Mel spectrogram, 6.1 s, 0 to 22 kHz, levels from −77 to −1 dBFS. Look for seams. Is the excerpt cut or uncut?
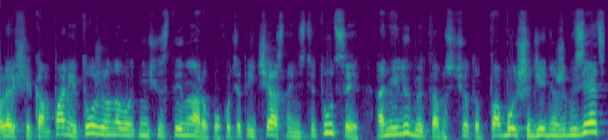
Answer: uncut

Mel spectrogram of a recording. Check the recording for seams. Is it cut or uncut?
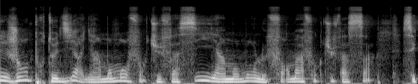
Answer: uncut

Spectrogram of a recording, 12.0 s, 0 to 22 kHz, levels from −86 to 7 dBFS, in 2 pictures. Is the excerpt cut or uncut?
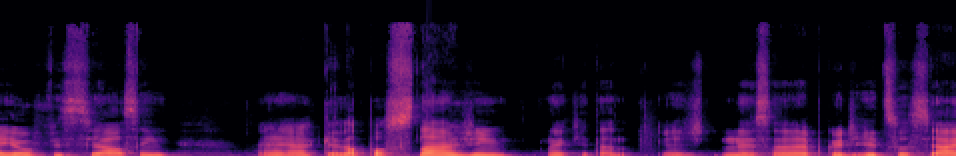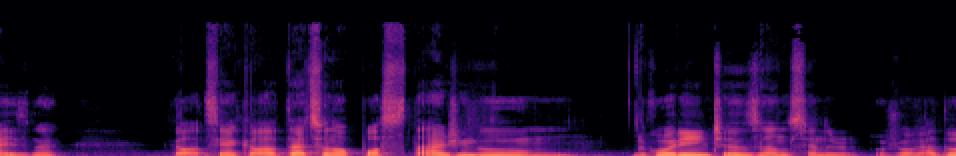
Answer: uncut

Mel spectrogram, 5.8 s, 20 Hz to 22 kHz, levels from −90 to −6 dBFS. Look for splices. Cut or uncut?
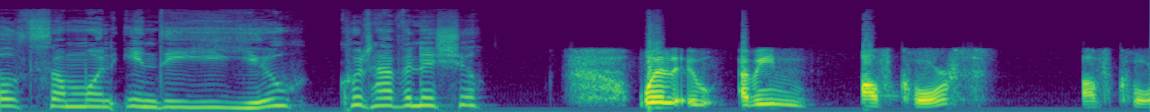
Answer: uncut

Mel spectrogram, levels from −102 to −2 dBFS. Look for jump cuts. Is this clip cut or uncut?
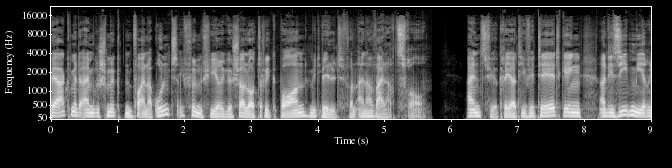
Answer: cut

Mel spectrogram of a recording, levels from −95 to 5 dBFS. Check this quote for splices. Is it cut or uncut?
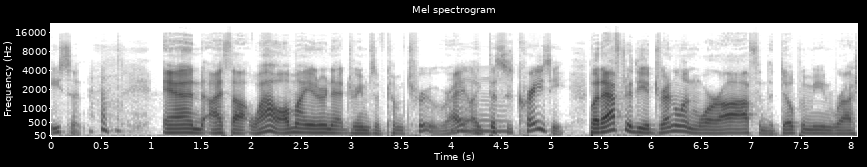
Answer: cut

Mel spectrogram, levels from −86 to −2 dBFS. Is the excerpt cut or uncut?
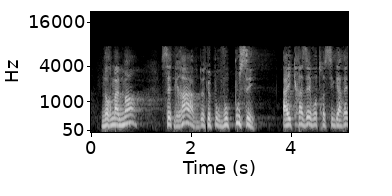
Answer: cut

